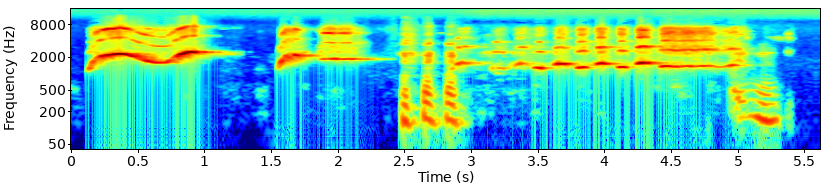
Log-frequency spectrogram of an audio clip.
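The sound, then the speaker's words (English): A string of electronic whistle sounds played by a dog selfie camera phone app: a wavering slide-whistle tone, a short rising whistle, then quick chirping bursts and a trill, ending with a low falling tone. Fairly loud, with no talking. “this is the thing which actually when Snoopy loves the whistle sounds”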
